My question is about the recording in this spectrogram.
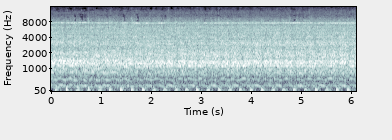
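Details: Mazdaspeed6 with low compression, just after the alternator was refitted and with the port injection disconnected: steady starter chug of about five even pulses a second that never catches or fires. Crank no start; cause still being diagnosed.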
